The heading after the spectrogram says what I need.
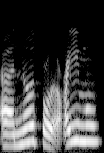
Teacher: میم کی پیش کو آدھی الف کے برابر کھینچنا ہے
